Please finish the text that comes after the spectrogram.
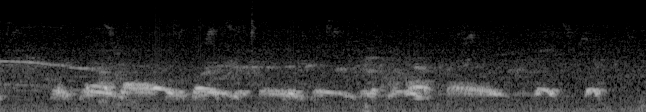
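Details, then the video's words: Spotted dove cooing, a faint run of soft low hooting notes repeated irregularly over several seconds against a steady background hiss. "Tiếng chim cu gáy thúc gù giọng thổ hay"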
